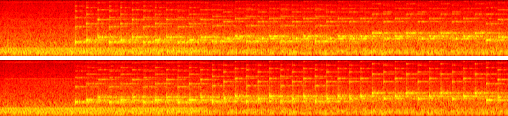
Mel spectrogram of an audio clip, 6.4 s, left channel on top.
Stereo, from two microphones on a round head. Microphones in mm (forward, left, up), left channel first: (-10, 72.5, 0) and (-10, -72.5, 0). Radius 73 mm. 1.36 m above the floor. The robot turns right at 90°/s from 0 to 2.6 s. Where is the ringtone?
75° left (ahead or behind), 3 m; by 6.4 s 50° right (ahead or behind), 3 m.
